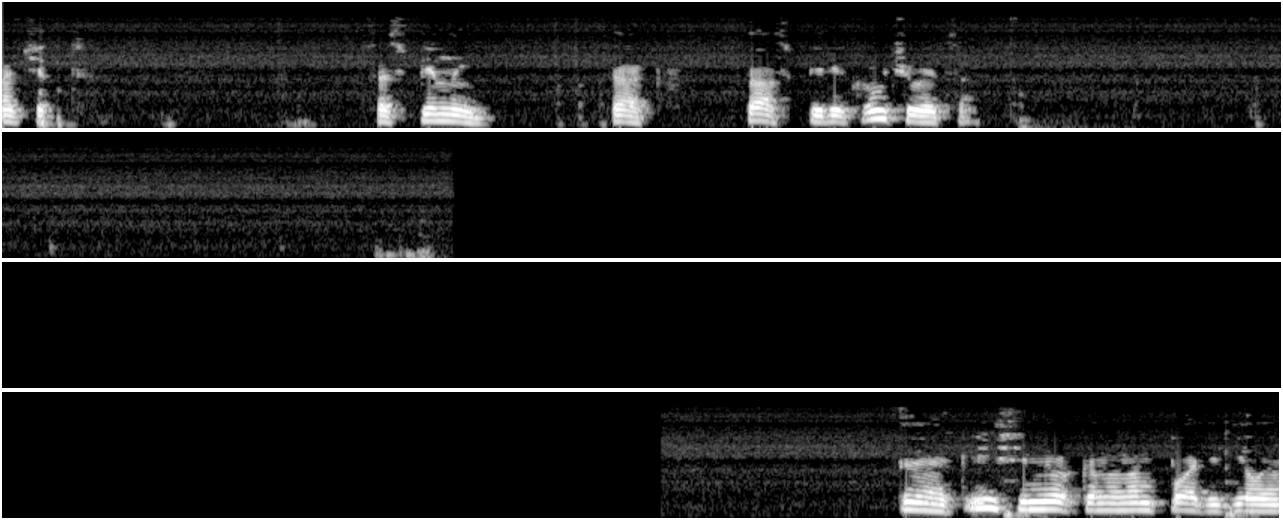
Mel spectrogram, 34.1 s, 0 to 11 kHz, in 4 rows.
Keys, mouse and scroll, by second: 0.3 KP_7, 1.7 r, 3.7 click, 4.0-6.6 middle drag, 7.5 middle click, 10.9 r, 13.9 drag, 14.3-15.2 middle drag, 17.4 shift+middle click, 22.5-23.2 shift+middle drag, 23.4-25.5 middle drag, 26.9-28.3 middle drag, 29.3 click, 32.1 KP_7, 33.7 r.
